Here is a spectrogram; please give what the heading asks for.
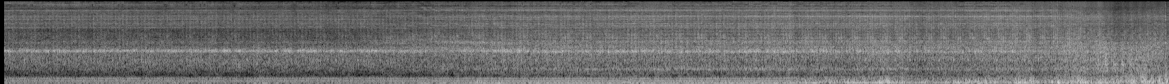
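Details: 1954 Nash engine idling: rough, irregular knocking running through it at about four knocks a second; source of the knock still undetermined.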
